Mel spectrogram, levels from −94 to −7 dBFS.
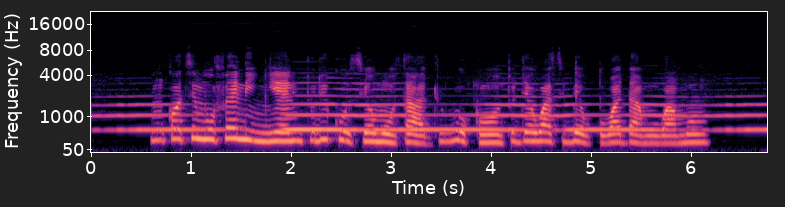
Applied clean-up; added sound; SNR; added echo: none; Wind instrument, woodwind instrument; 4 dB; none.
